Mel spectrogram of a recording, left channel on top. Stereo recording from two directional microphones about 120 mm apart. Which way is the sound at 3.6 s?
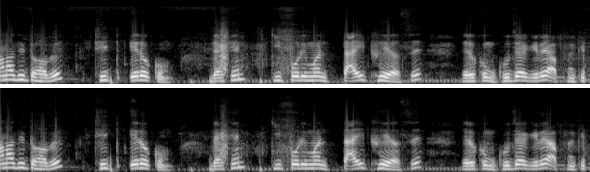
45° right (ahead or behind).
